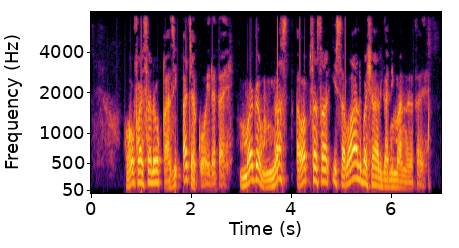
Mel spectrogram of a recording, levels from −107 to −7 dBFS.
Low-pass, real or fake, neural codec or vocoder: 7.2 kHz; real; none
